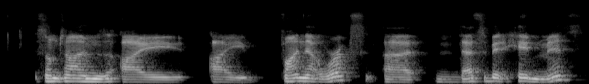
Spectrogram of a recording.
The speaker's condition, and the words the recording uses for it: Stuttering. You know, one day it could be absolutely fine talking to the two of you, and right now, knock on wood, it's pretty fine.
